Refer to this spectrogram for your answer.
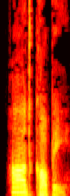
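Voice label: "hard copy", British English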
